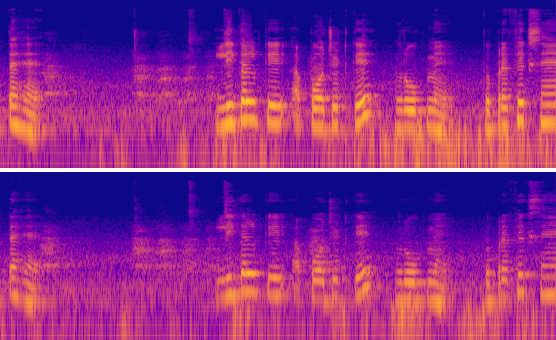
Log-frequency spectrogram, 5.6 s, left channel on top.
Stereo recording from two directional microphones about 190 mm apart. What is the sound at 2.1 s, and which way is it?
A woman's voice, 40° left (ahead or behind).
